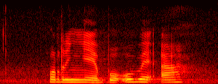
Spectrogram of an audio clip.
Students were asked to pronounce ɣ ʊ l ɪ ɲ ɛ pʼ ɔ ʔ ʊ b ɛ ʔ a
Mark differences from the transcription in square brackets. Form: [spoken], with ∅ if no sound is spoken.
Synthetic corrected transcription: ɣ ʊ [r] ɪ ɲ ɛ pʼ ɔ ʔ ʊ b ɛ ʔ a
